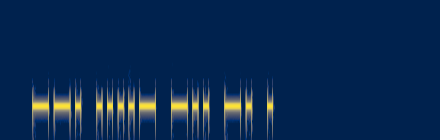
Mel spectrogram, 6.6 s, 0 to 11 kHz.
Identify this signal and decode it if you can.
Morse code, heard as a keyed tone, about 15 wpm, 700 Hz. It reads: G4DNE
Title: DXCC-100 Call Signs - 5 Characters - Repeated 3x - 15wpm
